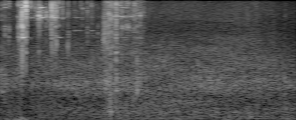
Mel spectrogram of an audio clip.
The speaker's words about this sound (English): I'm just uh, at a park yeah, it's kind of noisy. There's um, it's like right by the street. Uh, I need to wait out traffic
